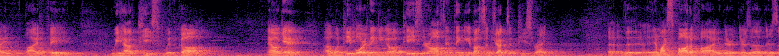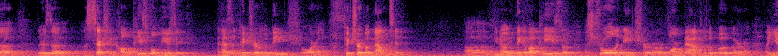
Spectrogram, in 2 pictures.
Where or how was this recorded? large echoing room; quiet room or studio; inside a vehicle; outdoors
large echoing room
